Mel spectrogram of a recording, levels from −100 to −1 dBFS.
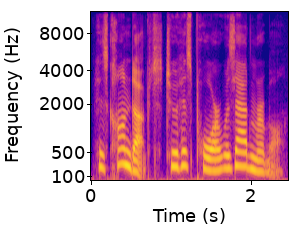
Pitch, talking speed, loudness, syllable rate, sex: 220 Hz, 170 wpm, -15 LUFS, 4.7 syllables/s, female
